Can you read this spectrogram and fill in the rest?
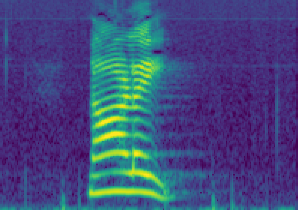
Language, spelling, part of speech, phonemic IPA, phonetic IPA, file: Tamil, நாளை, adverb / noun, /nɑːɭɐɪ̯/, [näːɭɐɪ̯], Ta-நாளை.ogg
- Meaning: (adverb) tomorrow; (noun) accusative of நாள் (nāḷ, “day”)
